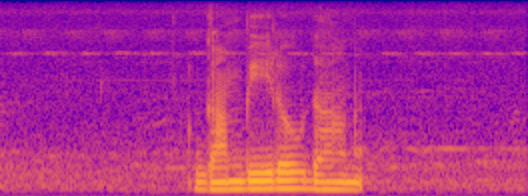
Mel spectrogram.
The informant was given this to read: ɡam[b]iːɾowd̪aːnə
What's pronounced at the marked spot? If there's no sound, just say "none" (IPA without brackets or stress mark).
b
